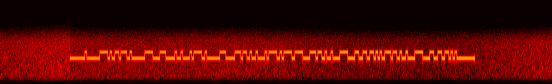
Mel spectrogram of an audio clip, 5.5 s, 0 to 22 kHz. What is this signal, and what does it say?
RTTY (50 baud, 450 Hz shift), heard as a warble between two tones, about 1500 Hz centre, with radio static. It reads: OM3M 339 984 984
